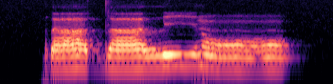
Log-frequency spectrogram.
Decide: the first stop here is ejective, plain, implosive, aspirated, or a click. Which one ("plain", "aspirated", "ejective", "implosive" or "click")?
plain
